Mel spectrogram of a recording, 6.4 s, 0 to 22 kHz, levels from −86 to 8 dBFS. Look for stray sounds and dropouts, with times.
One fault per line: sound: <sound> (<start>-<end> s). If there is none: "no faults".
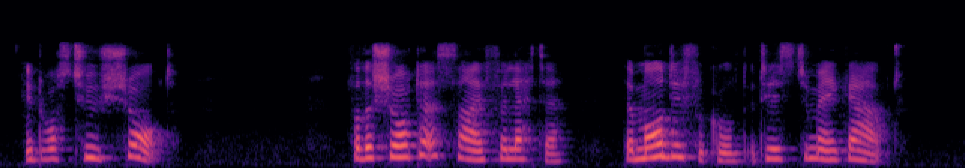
no faults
